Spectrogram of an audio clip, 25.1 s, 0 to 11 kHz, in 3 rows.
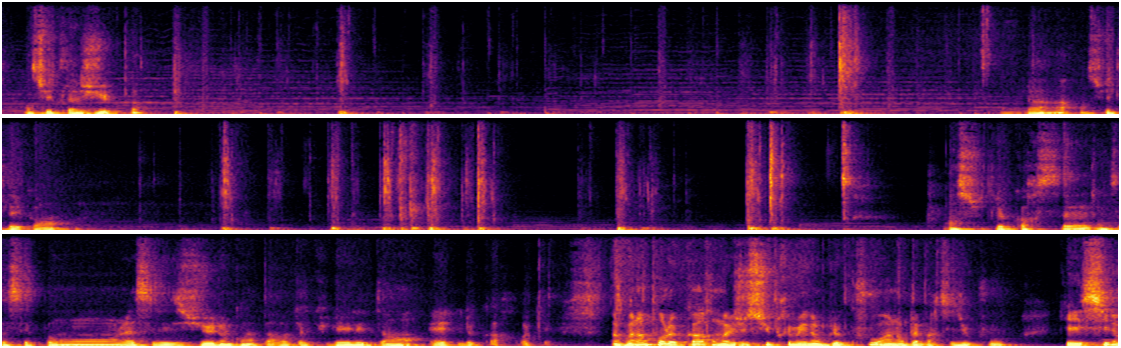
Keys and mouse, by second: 21.5 right click.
